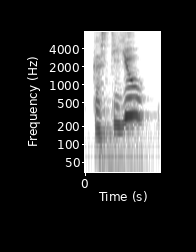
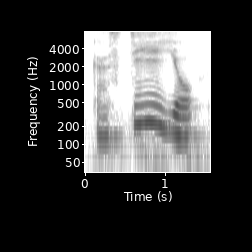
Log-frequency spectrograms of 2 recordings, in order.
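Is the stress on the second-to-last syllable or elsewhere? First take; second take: elsewhere; second-to-last. First: The stress is not on the second-to-last syllable. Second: The stress is on the second-to-last syllable. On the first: The speaker calls it wrong. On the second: The speaker calls it right.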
